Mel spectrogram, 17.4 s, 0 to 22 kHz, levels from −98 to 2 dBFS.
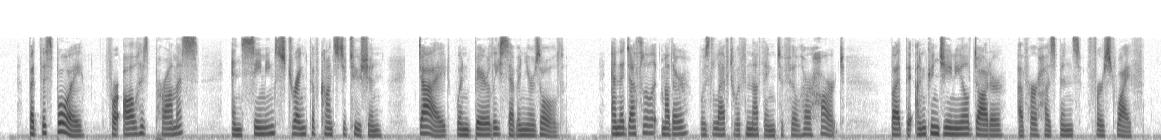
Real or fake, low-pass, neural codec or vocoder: real; 7.2 kHz; none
